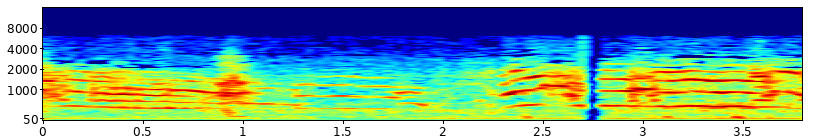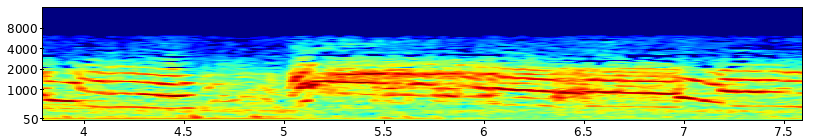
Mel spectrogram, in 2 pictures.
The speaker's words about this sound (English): It's her, Dad. It's the screaming woman.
